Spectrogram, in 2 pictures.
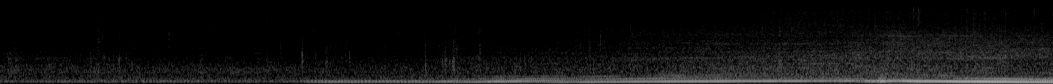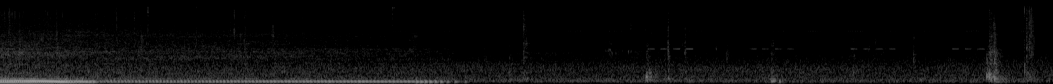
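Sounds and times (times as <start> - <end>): low engine hum: 0.0 - 15.2
car engine revving: 3.1 - 15.1.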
